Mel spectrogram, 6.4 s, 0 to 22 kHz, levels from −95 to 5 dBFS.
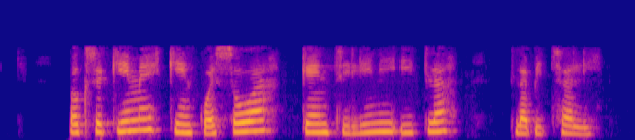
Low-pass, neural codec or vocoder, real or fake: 5.4 kHz; none; real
